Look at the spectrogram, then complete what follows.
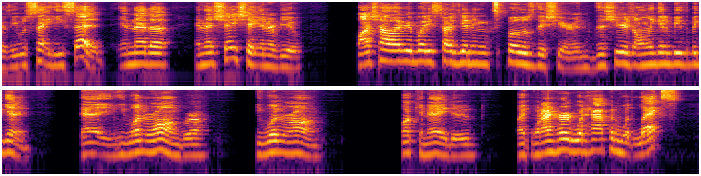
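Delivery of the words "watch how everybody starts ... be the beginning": usual speaking voice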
